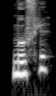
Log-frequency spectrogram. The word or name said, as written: MUFL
